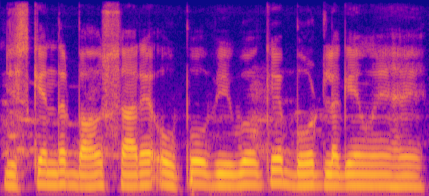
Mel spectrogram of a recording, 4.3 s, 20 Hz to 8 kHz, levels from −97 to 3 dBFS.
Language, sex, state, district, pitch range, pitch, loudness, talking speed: Hindi, male, Uttar Pradesh, Lucknow, 125-135 Hz, 130 Hz, -15 LUFS, 155 wpm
